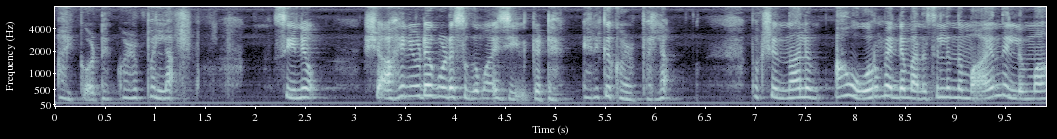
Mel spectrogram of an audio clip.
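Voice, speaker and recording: A woman voicing a heartbroken young wife who speaks quietly and tearfully, with a Malappuram Malayalam accent. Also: fairly high pitch, moderate pace, pauses often, husky. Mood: grieving. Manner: quiet, sobbing, hushed.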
